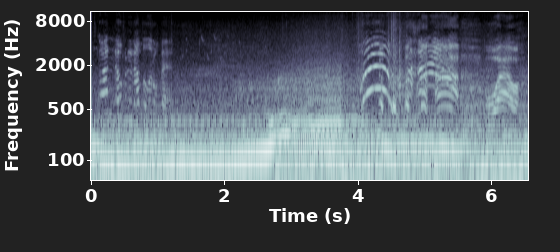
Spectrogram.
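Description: A neglected C6 Corvette accelerates hard on the road, its V8 note rising steeply in pitch and volume before dropping at a shift, while excited voices whoop and talk over the engine.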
